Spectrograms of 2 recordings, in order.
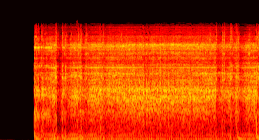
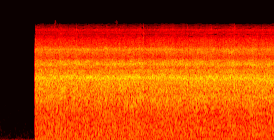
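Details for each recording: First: Healthy float steam trap heard by contact ultrasound on the steam side, a rushing hiss swelling and dipping unevenly as condensate flow modulates; continuous unchanging noise would indicate a problem. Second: Ultrasonic contact inspection of a steam trap, probe on the steam side: steady unbroken hiss with no flow modulation or pauses, meaning the trap is failed open and passing live steam; continuous noise indicates a problem.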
